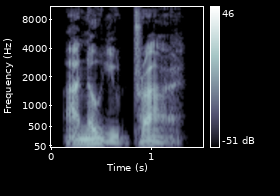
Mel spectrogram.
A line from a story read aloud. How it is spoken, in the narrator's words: Stark said gravely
